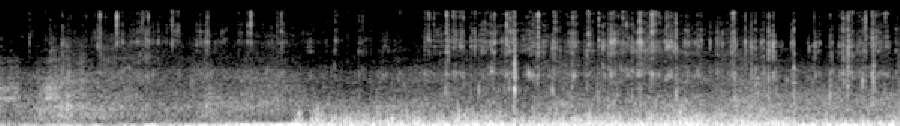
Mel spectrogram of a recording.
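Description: Spinning reel being cranked to bring in a hooked bluefish, the reel's gears ticking. A low rumble comes in about two seconds in.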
